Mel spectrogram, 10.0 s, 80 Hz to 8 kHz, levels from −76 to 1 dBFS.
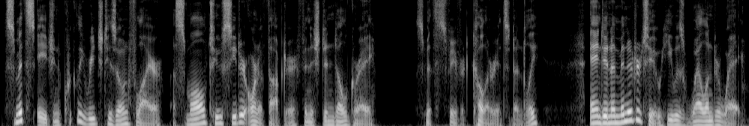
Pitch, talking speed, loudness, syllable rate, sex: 105 Hz, 170 wpm, -20 LUFS, 6.1 syllables/s, male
